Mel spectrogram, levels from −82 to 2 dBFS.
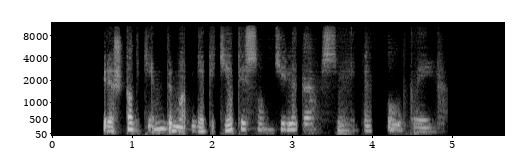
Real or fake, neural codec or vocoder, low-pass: fake; codec, 44.1 kHz, 0.9 kbps, DAC; 10.8 kHz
